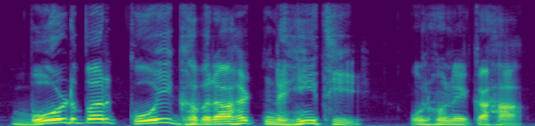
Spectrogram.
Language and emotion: Hindi, neutral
